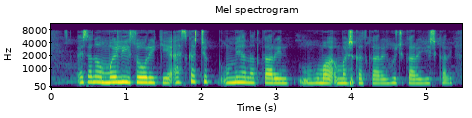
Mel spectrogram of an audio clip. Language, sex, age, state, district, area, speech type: Kashmiri, female, 45-60, Jammu and Kashmir, Shopian, urban, spontaneous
